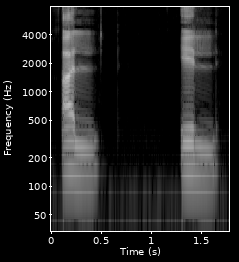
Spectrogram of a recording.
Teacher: کہ جہاں اوپر والے جبڑے میں زرد رنگ نظر آ رہا ہے تو زبان کا دائیں اور بائیں دونوں طرف سے تھوڑا سا کنارہ جہاں زبان کا ابتدائی اوپر والا حصہ ختم ہوتا ہے جب اپنے بالمقابل اوپر کے جبڑے یعنی تالو سے ٹکرائے گا تو وہاں سے لام ادا ہوگی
